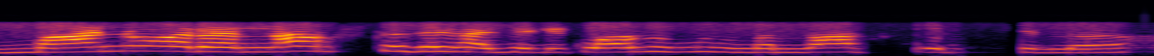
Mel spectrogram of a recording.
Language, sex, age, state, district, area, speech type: Bengali, female, 18-30, West Bengal, Murshidabad, rural, conversation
